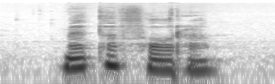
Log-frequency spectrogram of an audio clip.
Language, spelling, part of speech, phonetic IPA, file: Polish, metafora, noun, [ˌmɛtaˈfɔra], LL-Q809 (pol)-metafora.wav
